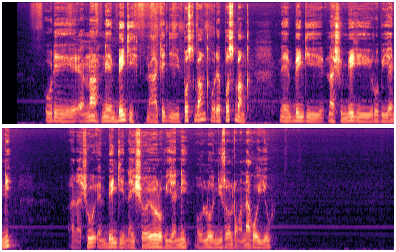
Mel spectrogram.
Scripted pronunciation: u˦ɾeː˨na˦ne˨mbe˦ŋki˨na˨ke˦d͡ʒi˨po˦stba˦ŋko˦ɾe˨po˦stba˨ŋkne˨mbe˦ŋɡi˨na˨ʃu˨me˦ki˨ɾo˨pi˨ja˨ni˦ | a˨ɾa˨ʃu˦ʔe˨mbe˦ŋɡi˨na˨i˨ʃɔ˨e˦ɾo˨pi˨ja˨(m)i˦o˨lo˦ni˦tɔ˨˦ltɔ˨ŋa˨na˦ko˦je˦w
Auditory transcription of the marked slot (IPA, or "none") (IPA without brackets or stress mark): n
